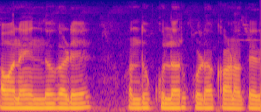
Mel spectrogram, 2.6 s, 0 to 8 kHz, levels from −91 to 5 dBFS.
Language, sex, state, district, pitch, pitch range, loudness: Kannada, male, Karnataka, Bidar, 120 Hz, 115-120 Hz, -15 LUFS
